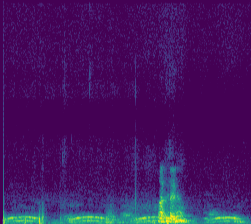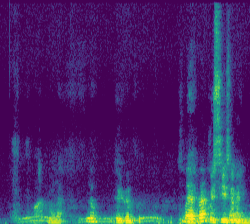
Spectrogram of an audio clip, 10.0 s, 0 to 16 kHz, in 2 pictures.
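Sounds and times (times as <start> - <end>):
pigeon cooing: 0.1 - 8.9.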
